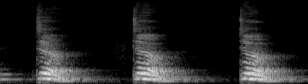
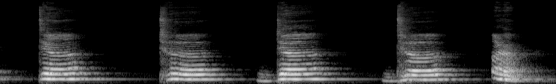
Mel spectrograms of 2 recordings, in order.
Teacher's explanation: रेट्रोफ्लेक्स जीभ के सिर को मोड़कर, जीभ के जो सर है उसको मोड़कर कठोर तालु की ओर घुमाने से ध्वनि बनता है। ठीक है, जैसे ट ट ट। · देखिए टंग हमारा जो जीभ है वो मुड़ रहा है और जोर लग रहा है।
